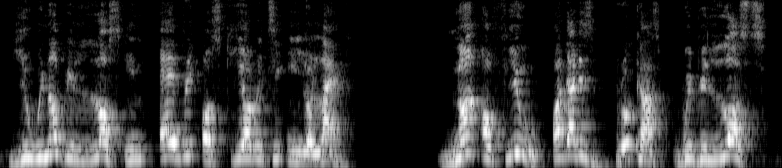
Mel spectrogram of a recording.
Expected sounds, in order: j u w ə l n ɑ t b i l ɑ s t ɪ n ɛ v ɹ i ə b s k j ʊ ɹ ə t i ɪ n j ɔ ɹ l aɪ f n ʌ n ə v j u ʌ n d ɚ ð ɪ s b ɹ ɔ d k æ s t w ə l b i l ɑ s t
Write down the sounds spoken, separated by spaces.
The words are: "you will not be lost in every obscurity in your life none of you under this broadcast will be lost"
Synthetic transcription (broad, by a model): j u w ə l n ɑ t b i l ɑ s t ɪ n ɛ v ɹ i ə s k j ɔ ɹ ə t i ɪ n j ɔ l aɪ f n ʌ n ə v j u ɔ d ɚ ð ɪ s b ɹ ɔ k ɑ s w ə l b i l ɑ s t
